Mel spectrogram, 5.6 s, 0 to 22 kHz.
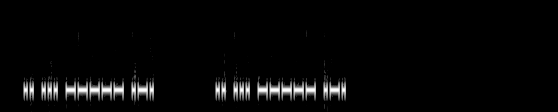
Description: Morse code, heard as a keyed tone, about 37 wpm, 700 Hz. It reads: IS0R IS0R
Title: DXCC-100 Call Signs - 4 Characters - Repeated 2x - 40wpm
